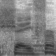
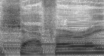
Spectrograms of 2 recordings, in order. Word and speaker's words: Schaer: getting it right well my name is schaer people say Schaffer you just got to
